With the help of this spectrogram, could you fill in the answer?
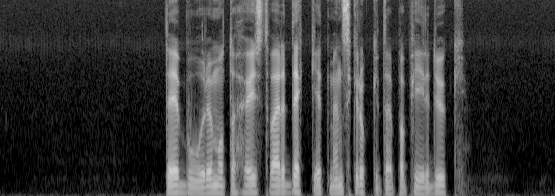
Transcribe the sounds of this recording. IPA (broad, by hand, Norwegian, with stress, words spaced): ˈdeː ˈbuːɾə ˈmɔtə ˈhœʏst ˈʋæːɾə ˈdɛkət ˈmeː ˈeːn ˈskɾʊkətə pɑˈpiːɾˌdʉːk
